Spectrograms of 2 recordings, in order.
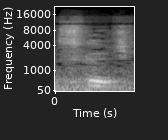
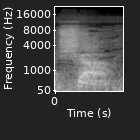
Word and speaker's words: Schoch: It looks kind of like Scooch, but you pronounce it like Schoch.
